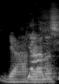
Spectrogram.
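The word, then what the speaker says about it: Giannis: you guys say jannis Janis is correct Janis is it jannis is how it's pronounced as far as don't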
